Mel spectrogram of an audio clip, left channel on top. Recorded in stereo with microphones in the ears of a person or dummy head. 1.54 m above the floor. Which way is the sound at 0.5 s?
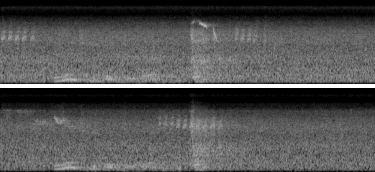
5° right (ahead or behind).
